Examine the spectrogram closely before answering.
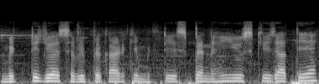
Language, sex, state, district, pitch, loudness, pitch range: Hindi, male, Bihar, East Champaran, 135 Hz, -16 LUFS, 130-145 Hz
